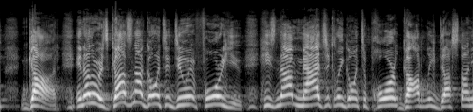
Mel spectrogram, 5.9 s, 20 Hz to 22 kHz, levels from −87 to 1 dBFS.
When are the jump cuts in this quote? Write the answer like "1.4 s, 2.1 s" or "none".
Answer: 5.0 s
